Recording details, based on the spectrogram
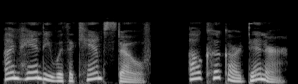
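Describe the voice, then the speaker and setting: A woman's voice: a little high, wildly swooping pitch, normal speed, warm tone, breathy edge, no echo, dull audio, voice pushed up, heavily acted. A woman voicing a plucky, argumentative young woman with a wry, persistent manner in an audiobook romance. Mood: brisk, stubborn.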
